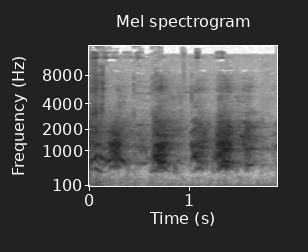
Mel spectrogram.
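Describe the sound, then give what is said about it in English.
Sled dogs bark and yip excitedly in quick, overlapping bursts, about five sharp yelps in under two seconds, loud with no talking, on a gray winter day in Trinary, a small village near the Upper Peninsula iron mining town of Munising. “I would find that riding a dog sled is as thrilling and natural an experience as you can have.”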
